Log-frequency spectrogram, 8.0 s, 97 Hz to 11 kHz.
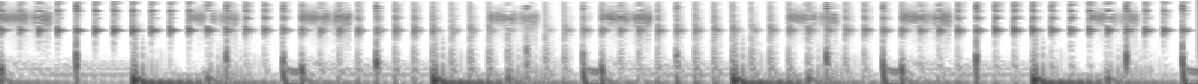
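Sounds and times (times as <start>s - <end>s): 
subwoofy drum loops and breaks: 0.0s - 7.9s.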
